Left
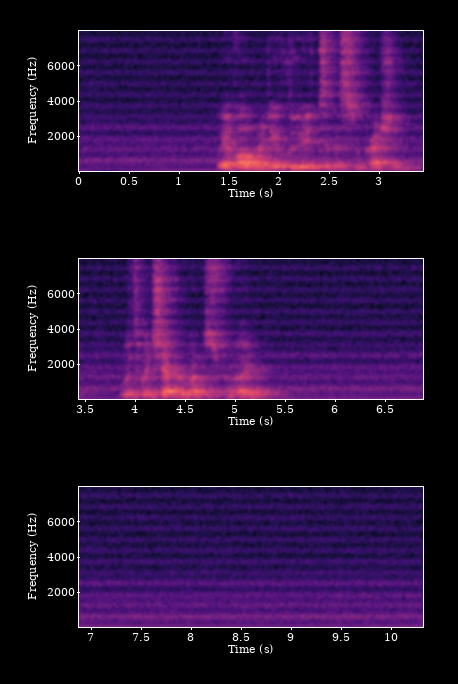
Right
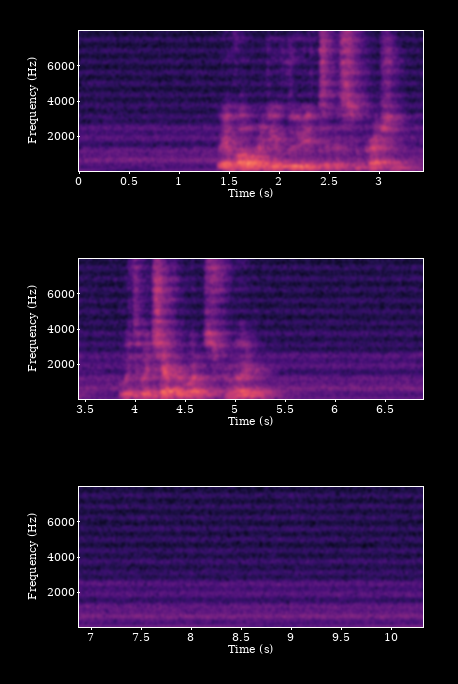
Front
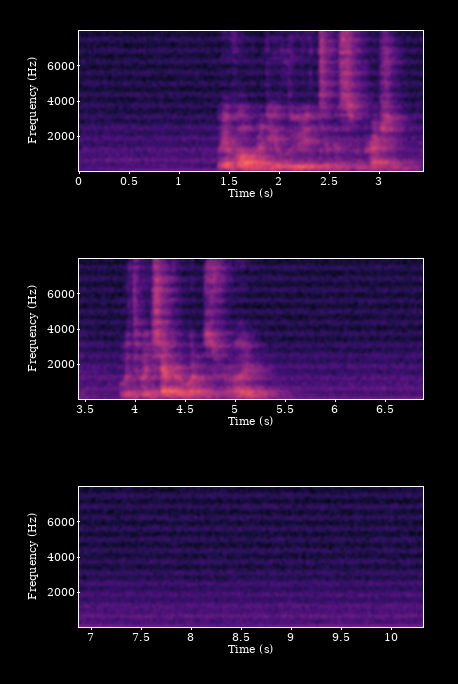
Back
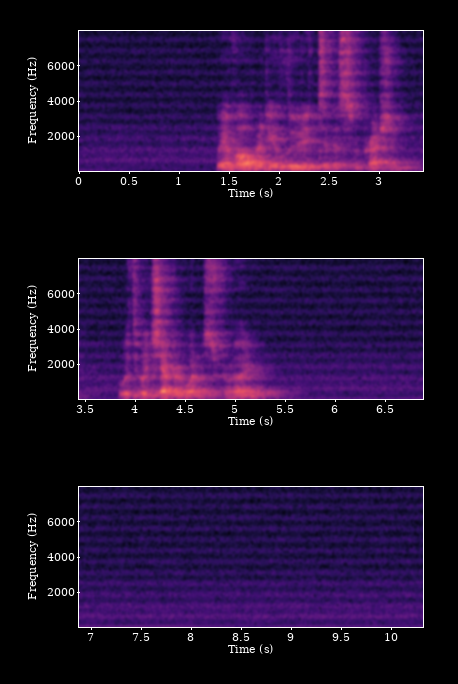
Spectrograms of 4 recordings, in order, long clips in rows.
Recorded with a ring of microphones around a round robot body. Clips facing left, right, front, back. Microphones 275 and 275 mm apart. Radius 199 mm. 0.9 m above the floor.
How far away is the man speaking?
About 2.5 m.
